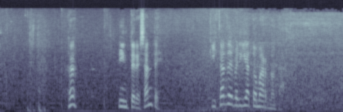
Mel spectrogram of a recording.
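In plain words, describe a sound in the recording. A boy speaks calmly.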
